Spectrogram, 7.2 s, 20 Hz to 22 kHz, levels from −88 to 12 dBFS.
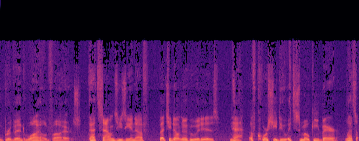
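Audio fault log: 1.49–1.59 s, 3.57–3.63 s and 6.27–6.45 s: lost packets rebuilt from error correction. Each stretch plays continuously but sounds rougher and grainier. The lost audio was restored from a lower-bitrate copy carried in the following packet, so only detail is lost. The durations are 60, 40 and 100 ms, consistent with runs of 20 ms packets. The second falls between "easy enough but you" and "know who it is". All three sit above room noise roughly 28 dB down.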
